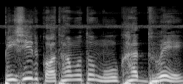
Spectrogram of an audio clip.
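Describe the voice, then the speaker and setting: High-voiced anxious nephew played by a man. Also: animated, fairly quick, darkish tone, dry recording. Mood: uneasy. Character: frightened nephew recounting a ghost encounter. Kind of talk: dramatic first-person cartoon narration.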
